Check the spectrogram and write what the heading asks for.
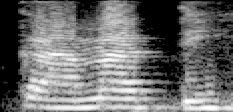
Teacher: Lo que se hace, emites la voz, cierras la glotis, y luego la abres de nuevo. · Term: cierre glotal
